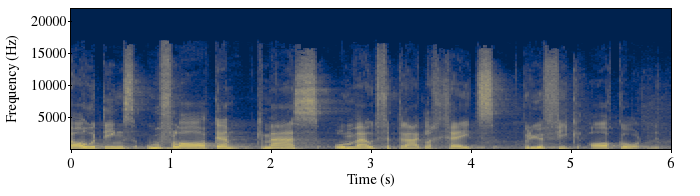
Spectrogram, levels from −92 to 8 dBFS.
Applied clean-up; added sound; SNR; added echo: none; none; none; none.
